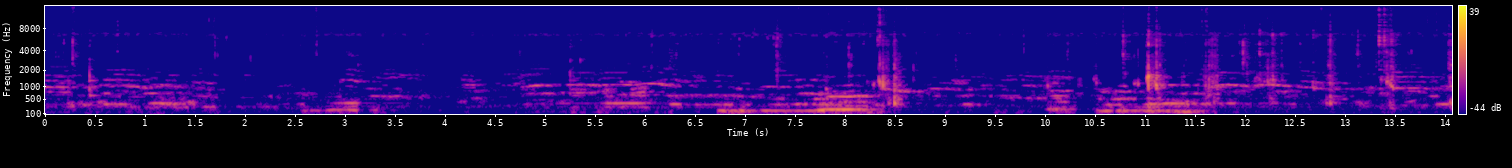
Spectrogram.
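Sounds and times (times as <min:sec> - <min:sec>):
person chewing: 0:06.0 - 0:08.8, 0:09.8 - 0:14.0.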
